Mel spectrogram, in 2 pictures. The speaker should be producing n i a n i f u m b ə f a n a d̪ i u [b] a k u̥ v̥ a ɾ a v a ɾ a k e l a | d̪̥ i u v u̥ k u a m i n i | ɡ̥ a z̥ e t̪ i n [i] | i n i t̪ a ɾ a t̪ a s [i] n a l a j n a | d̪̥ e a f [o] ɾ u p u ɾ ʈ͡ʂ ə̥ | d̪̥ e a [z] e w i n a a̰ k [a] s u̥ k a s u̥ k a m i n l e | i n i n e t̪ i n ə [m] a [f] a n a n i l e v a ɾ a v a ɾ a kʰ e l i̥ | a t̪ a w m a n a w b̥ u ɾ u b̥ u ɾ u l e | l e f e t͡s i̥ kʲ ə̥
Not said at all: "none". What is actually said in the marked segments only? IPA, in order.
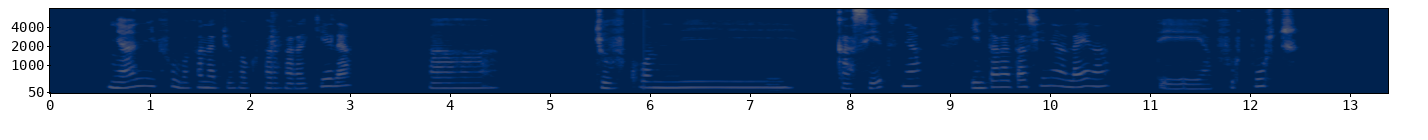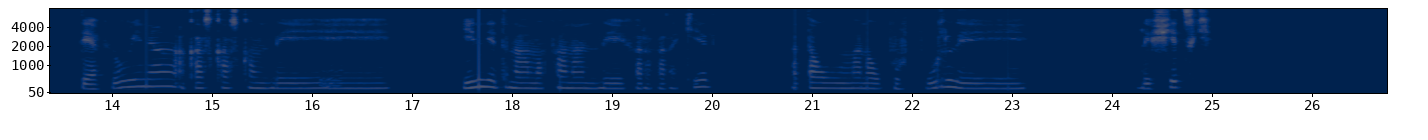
v, a, i, u, v, a, m, f

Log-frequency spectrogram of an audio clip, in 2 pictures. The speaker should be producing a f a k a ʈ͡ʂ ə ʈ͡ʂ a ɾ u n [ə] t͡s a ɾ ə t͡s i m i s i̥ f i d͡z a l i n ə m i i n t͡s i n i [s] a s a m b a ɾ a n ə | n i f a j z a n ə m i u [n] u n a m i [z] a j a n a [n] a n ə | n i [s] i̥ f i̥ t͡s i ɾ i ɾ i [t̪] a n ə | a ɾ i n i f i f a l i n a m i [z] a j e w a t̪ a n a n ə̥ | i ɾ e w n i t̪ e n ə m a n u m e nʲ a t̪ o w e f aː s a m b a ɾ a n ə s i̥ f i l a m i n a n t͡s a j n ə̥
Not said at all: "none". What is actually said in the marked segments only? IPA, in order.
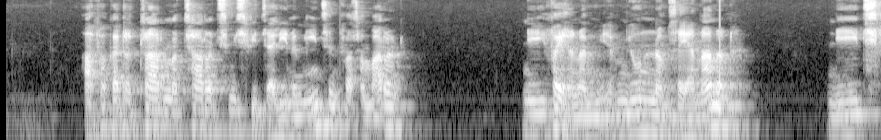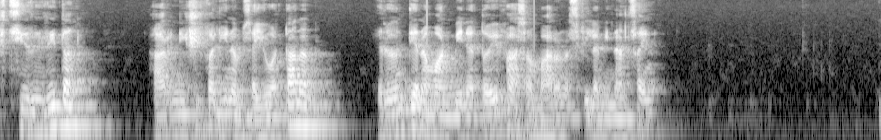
ə, f, n, z, n, t͡s, t̪, z

